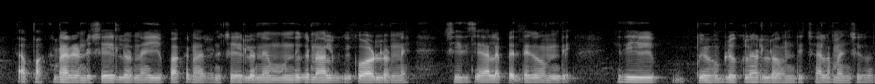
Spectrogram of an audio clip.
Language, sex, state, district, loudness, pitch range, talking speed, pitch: Telugu, male, Andhra Pradesh, Chittoor, -22 LUFS, 100-105 Hz, 185 wpm, 105 Hz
